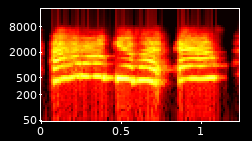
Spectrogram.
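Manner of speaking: high-pitched mock defiance; imitating mad man. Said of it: "because he was mad".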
